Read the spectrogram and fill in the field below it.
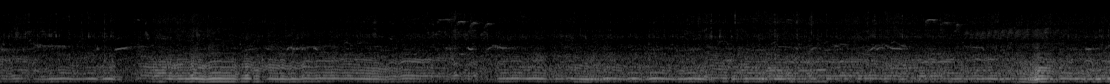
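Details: Hornets filmed on 30 June 2020, giving a steady droning buzz with stacked harmonics around a low fundamental, pitch wavering as individuals fly about; faint chirps of small birds in the background.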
